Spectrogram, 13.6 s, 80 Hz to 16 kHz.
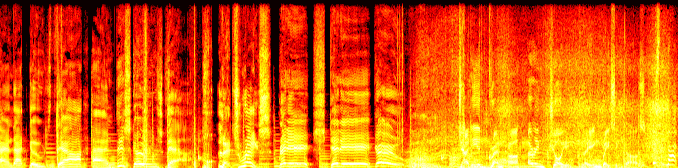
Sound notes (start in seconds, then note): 4.0 snorts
